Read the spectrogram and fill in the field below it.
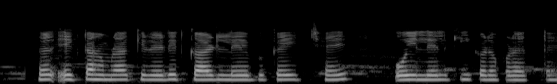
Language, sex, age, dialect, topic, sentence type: Maithili, female, 46-50, Southern/Standard, banking, question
